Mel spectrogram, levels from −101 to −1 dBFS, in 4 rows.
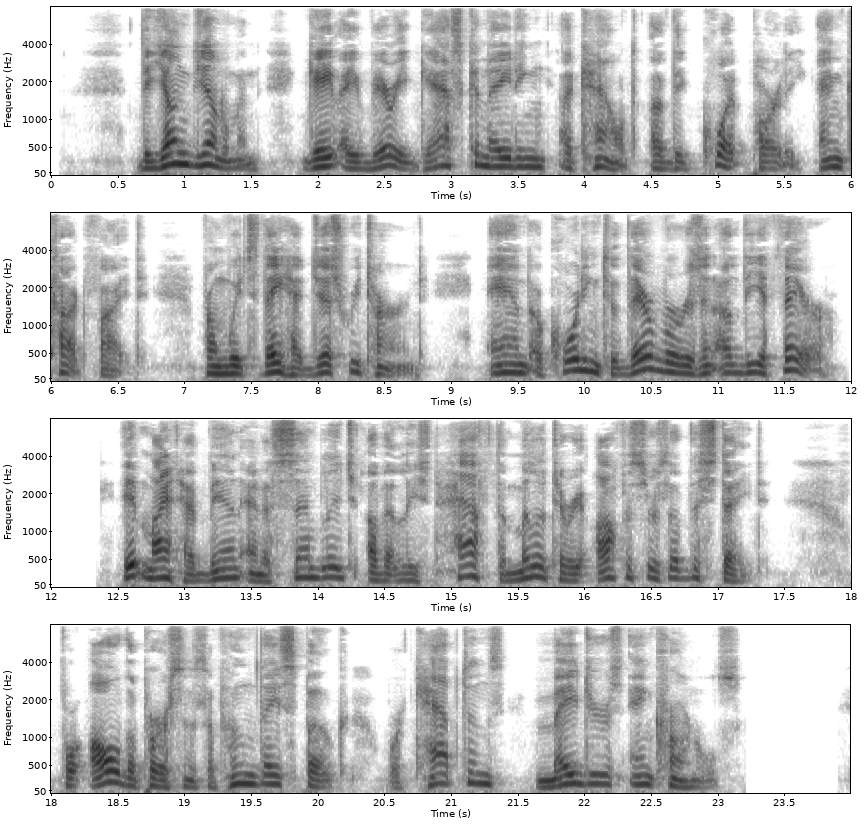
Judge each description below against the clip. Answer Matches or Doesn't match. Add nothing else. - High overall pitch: Doesn't match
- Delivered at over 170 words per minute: Doesn't match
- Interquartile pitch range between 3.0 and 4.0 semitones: Doesn't match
